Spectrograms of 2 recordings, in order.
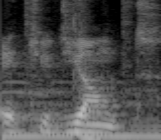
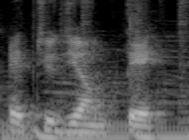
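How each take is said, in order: First: The final e of the word is silent. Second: The final e of the word is sounded. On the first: The speaker calls it right. "es étudiant" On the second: The speaker calls it wrong. "no es etudiante"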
